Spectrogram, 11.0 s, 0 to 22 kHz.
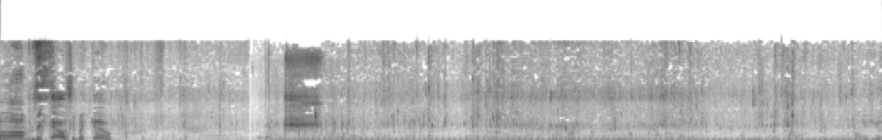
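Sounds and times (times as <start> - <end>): boat engine put-put: 2.2 - 11.0.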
